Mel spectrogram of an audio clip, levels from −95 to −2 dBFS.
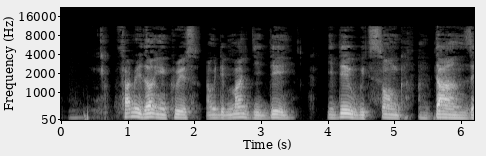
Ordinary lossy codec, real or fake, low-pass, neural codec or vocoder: MP3, 48 kbps; fake; 14.4 kHz; vocoder, 48 kHz, 128 mel bands, Vocos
